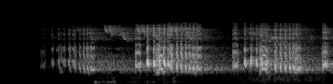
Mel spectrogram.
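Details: Greater sandhill cranes that nest in the Yampa Valley of northwest Colorado give loud, rolling, rattling bugles in overlapping pulsed bursts, contact calls keeping family members together in groups and in flight.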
